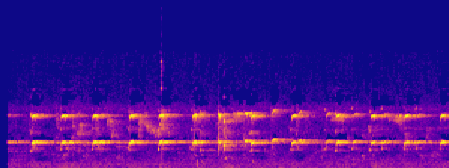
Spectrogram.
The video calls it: Squirrel Call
